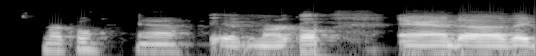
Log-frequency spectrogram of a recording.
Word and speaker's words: Merkel: and I think they went after I you pronounce her name the the German did German Chancellor Markel Merkel yeah it Merkel and they duplicated her fingerprints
